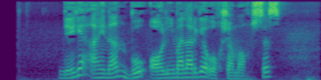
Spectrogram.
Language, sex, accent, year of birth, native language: Uzbek, male, Toshkent shahri, 1999, Uzbek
